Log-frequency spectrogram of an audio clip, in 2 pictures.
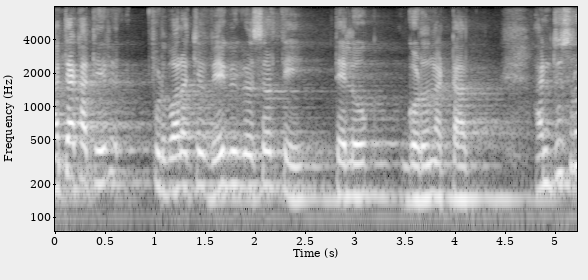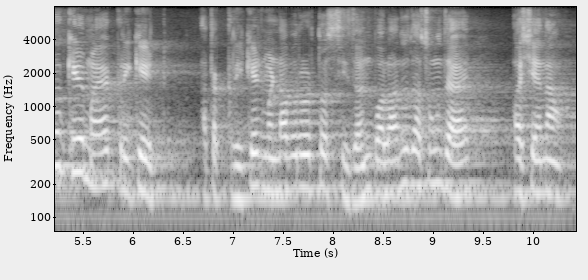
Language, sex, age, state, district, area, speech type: Goan Konkani, male, 45-60, Goa, Bardez, rural, spontaneous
